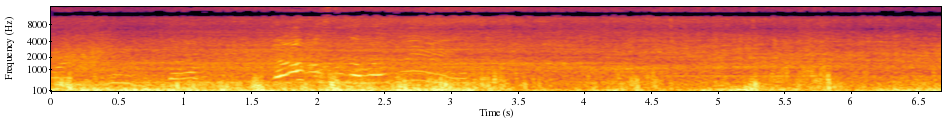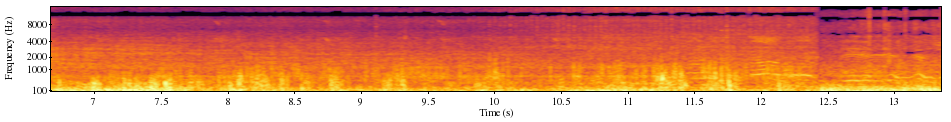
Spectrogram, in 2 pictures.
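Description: An auto-rickshaw engine rattles and hums steadily up close.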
